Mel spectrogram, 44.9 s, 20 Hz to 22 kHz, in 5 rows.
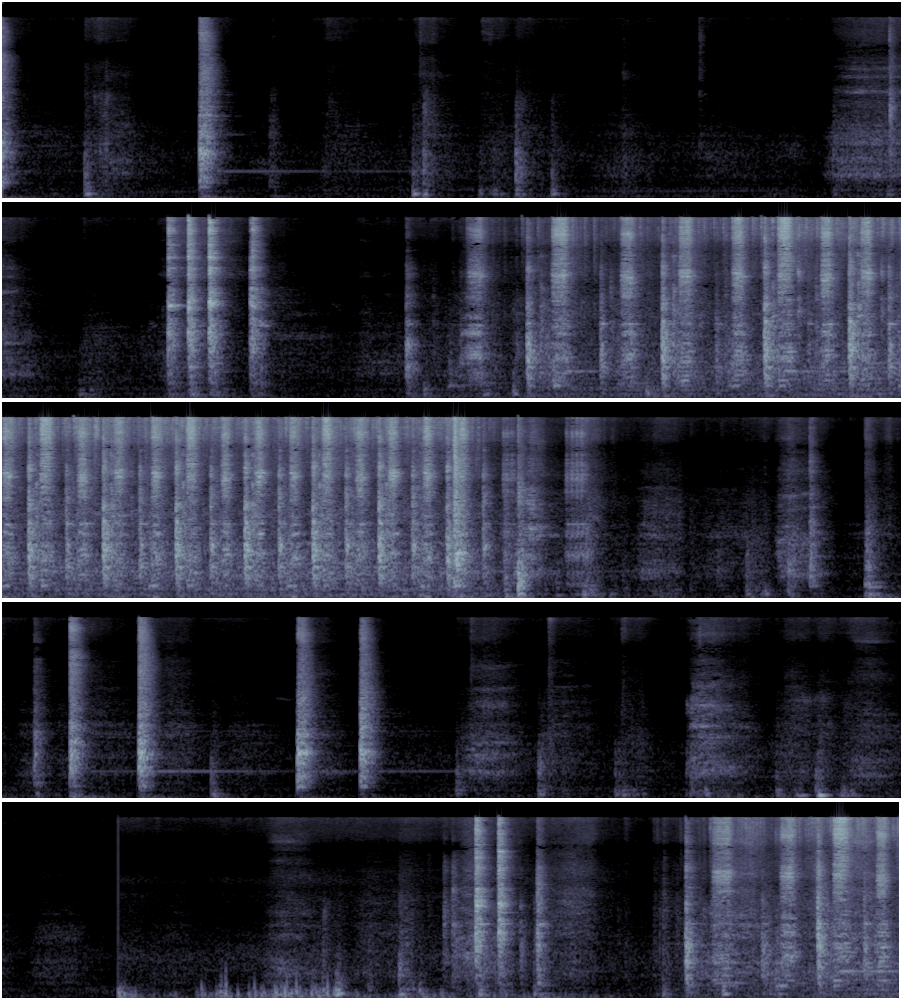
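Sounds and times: diesel engine hand-cranked clatter: 13.0s - 24.0s, 39.9s - 41.6s, 42.6s - 44.9s.

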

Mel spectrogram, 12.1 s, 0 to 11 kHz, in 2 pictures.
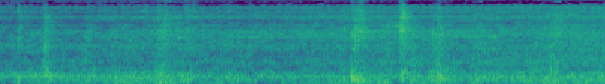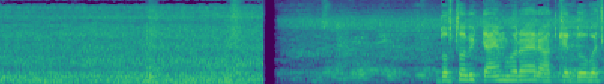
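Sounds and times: train wheel-and-rail rumble: 0.0s - 8.7s.

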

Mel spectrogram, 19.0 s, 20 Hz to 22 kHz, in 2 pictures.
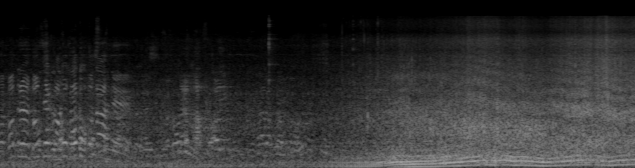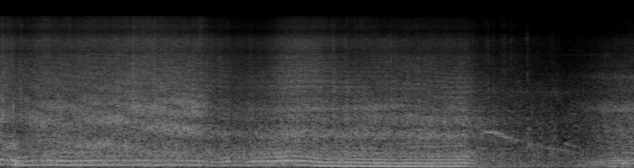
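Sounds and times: off-road vehicle engine revving: 4.7s - 19.0s.

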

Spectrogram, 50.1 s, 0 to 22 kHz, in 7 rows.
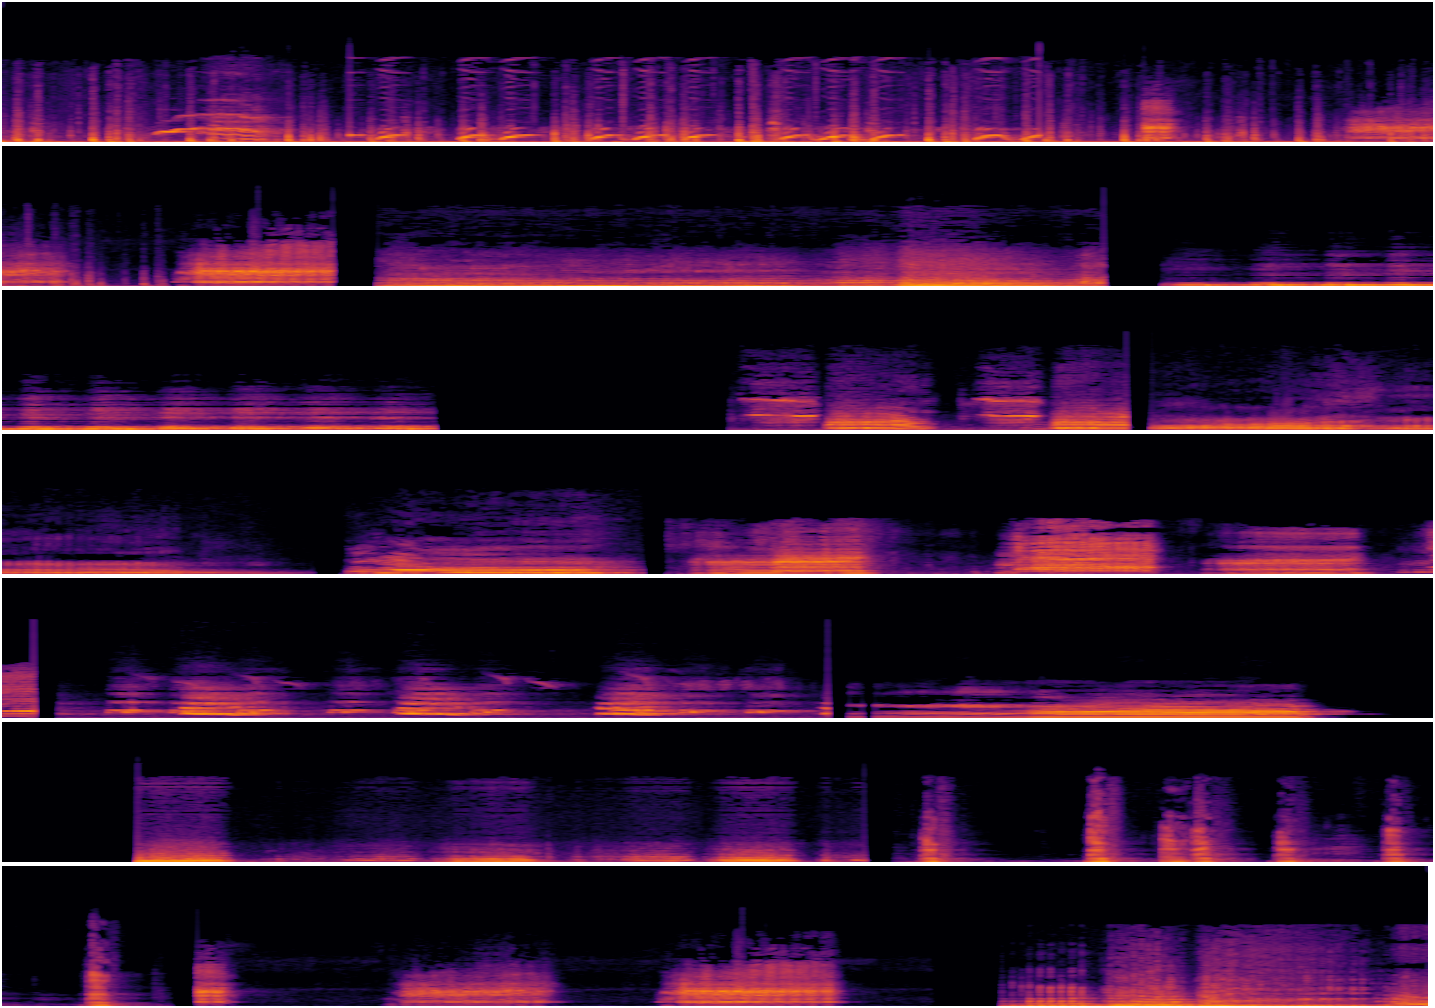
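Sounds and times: donkey braying: 0.8s - 6.0s, 27.8s - 32.8s.

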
